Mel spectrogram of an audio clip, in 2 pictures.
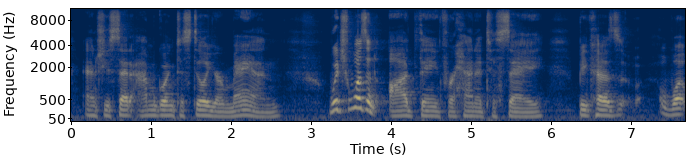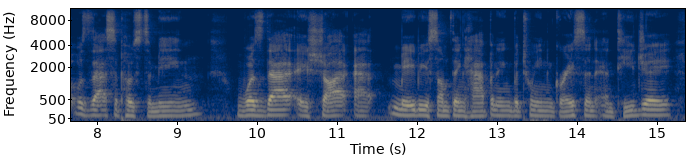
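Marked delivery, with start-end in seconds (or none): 0.7-2.6 put-on country accent impression. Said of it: "She gave the country accent".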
